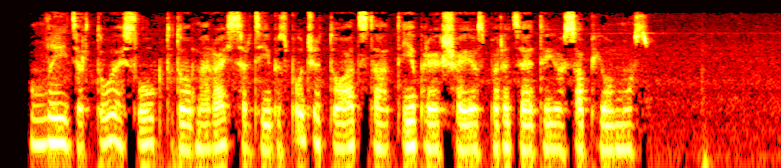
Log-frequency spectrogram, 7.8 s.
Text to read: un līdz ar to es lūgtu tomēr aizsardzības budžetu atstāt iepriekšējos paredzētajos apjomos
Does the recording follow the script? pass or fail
pass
